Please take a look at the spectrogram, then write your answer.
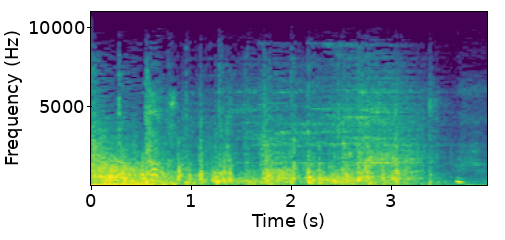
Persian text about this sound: اون چی بود؟ این یه هتل قدیمیه. تو هتلای قدیمی که صدای پا نمیاد مگه که کسی بخواد توش را بره. اون موقع است که صدای پا میاد.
